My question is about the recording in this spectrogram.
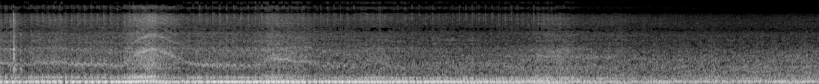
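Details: Ducati 959 Panigale engine idling after repair of an engine knocking sound: steady, deep throb with no knocking, sounding healthy.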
